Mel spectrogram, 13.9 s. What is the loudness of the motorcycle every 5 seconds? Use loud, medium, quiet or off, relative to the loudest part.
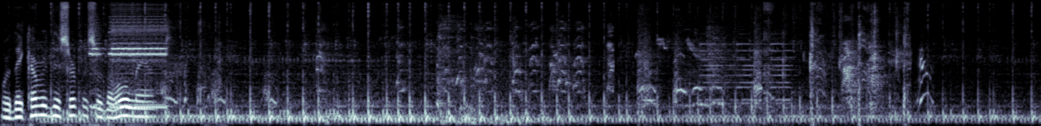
loud, loud, medium.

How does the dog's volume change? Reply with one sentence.
The loudness of the dog goes down, then up.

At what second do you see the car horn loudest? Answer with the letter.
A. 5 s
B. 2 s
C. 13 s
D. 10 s
B.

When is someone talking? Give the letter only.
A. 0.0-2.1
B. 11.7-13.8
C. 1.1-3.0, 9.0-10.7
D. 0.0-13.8
A.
